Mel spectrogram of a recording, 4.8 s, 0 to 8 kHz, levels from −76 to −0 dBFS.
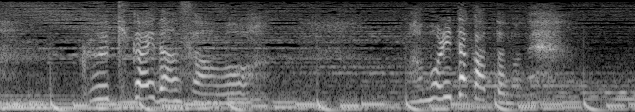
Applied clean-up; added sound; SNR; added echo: none; Bass guitar; 10 dB; none.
